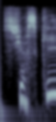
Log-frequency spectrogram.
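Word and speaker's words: Syrskyi: Il y a eu aussi un changement, un changement d'ordre militaire avec le remplacement du général Zaloujny par Oleksandr Sirski, je ne sais pas si je prononce bien son nom, vous le faites bien mieux que moi. Qui est ce nouveau général et que peut-il apporter alors, euh, le général euh, Sierski, et, ta prononciation, Pierrick, est, très bonne.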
